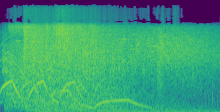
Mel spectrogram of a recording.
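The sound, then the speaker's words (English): A cartoon-style falling anvil: a wavering whistle slides downward in pitch over a loud, continuous crashing rumble that fades slightly at the end. “Or the anvil overhead.”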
